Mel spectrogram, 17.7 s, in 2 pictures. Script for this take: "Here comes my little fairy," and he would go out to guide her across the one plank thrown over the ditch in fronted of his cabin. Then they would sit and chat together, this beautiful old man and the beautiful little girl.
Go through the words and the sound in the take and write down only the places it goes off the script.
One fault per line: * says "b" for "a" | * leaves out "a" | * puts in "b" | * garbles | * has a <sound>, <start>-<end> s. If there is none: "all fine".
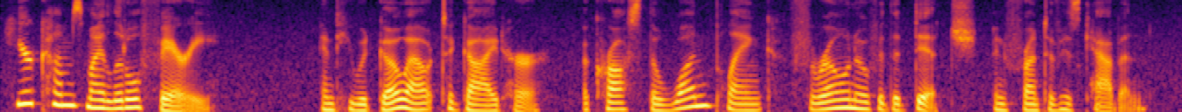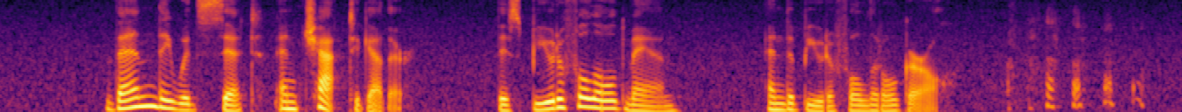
* says "front" for "fronted"
* has a laugh, 16.4-17.5 s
